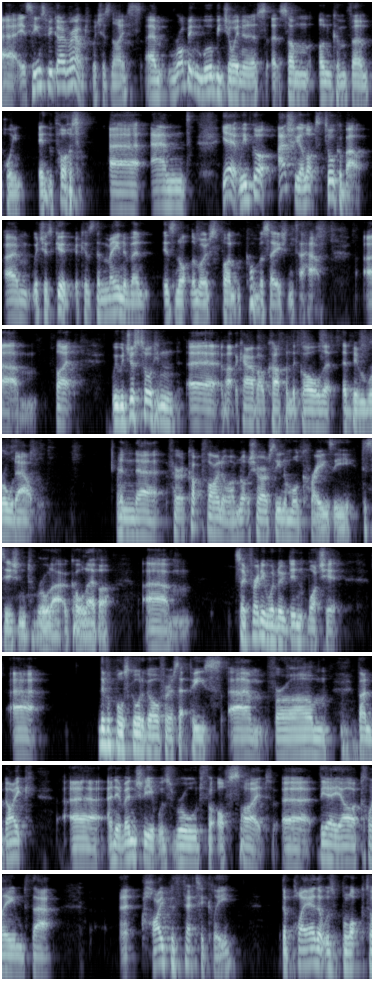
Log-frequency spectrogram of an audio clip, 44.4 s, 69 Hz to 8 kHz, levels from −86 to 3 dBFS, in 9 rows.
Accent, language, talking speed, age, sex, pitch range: British, English, 175 wpm, 20-39, male, 100-140 Hz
